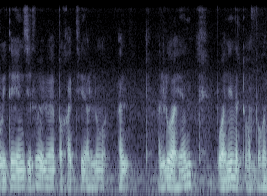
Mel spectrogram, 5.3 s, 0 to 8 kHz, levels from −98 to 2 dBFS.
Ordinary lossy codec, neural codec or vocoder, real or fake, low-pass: none; none; real; 7.2 kHz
